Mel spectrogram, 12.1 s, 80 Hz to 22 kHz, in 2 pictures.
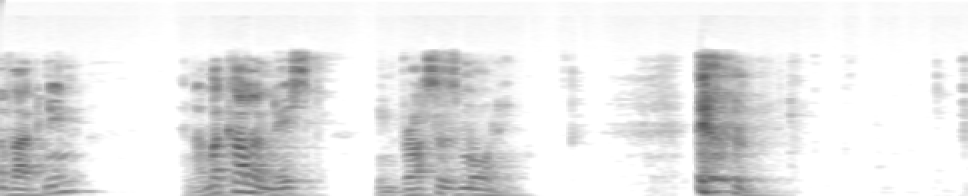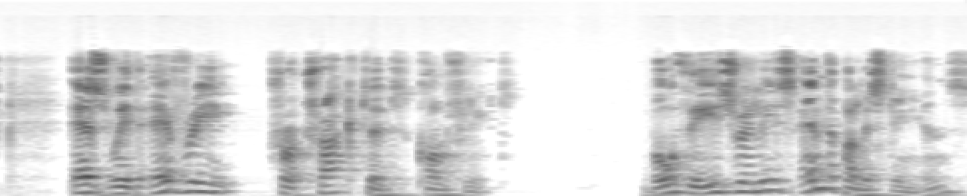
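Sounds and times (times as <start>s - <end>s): man clearing throat with cough: 4.4s - 4.9s.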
